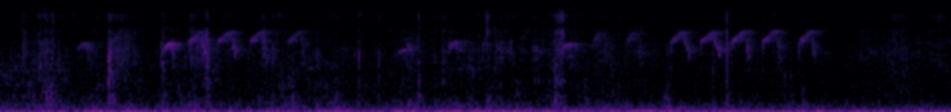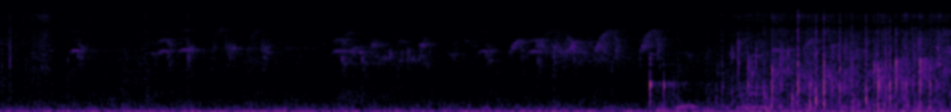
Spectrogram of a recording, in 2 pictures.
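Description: Birds chirping: many short, high chirps in quick runs, over a low background hum. Near the end a louder, mixed noise joins in.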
